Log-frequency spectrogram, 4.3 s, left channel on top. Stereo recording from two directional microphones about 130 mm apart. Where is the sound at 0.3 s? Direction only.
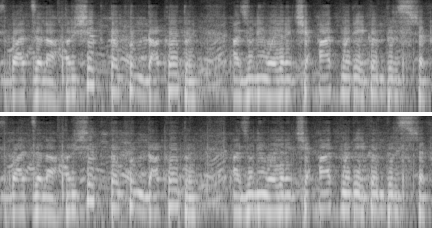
30° left (ahead or behind).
